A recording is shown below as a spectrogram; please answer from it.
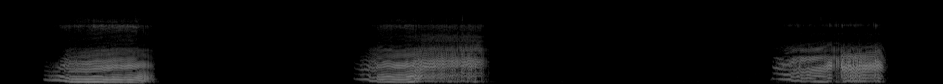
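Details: Orange cat sleeping on a pillow snoring: three long, loud, rasping snores at a slow steady pace, with a faint steady hum behind.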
